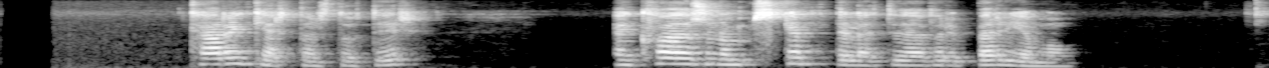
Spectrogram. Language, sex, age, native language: Icelandic, female, 30-39, Icelandic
